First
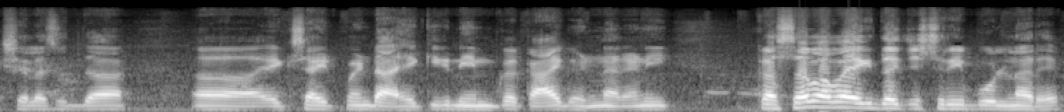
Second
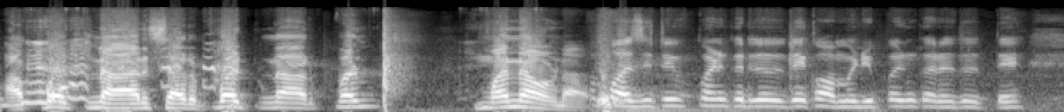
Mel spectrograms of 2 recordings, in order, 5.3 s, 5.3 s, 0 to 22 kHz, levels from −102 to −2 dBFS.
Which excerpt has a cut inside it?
second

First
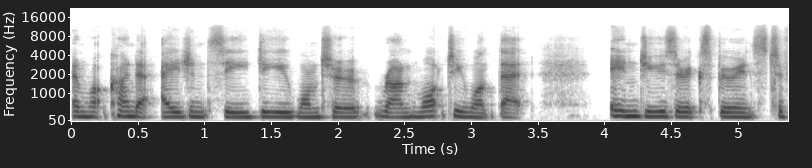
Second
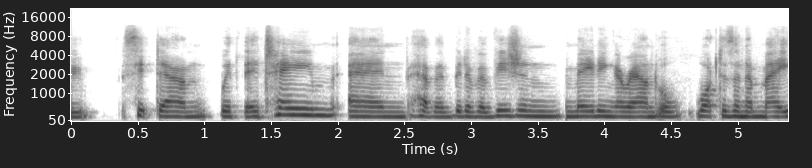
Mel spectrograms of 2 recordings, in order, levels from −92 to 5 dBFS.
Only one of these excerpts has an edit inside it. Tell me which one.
second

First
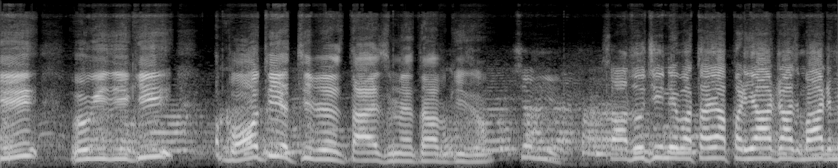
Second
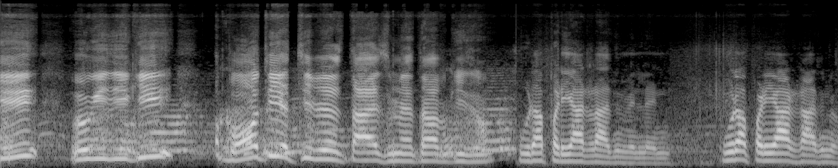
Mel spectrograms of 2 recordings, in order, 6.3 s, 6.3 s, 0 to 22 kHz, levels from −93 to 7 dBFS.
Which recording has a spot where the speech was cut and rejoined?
second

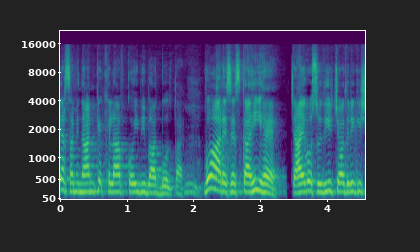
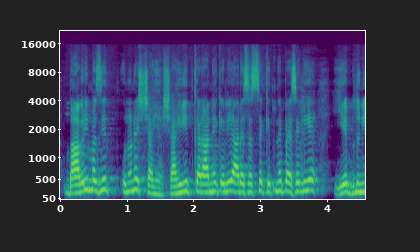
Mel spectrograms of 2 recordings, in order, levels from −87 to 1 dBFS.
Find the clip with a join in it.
first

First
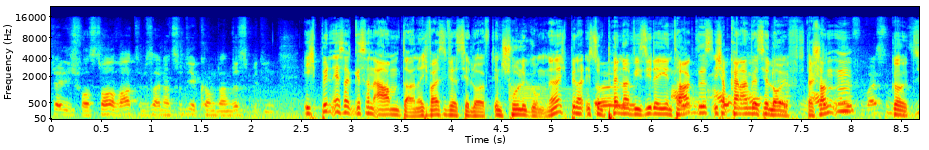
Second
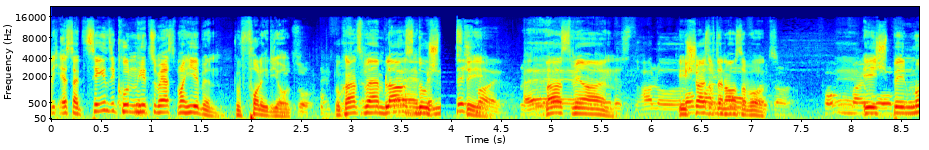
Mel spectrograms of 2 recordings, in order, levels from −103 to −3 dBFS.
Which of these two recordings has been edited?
second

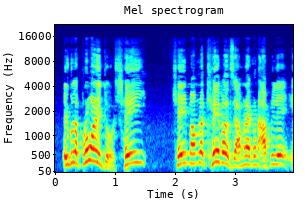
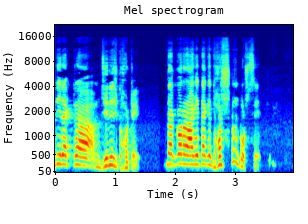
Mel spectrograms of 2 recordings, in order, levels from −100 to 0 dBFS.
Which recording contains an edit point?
second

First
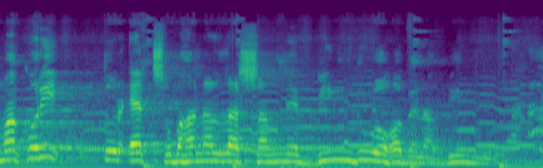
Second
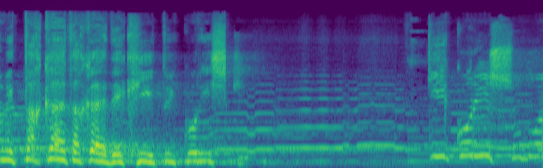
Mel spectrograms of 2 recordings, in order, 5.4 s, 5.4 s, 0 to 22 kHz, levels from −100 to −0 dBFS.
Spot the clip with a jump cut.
second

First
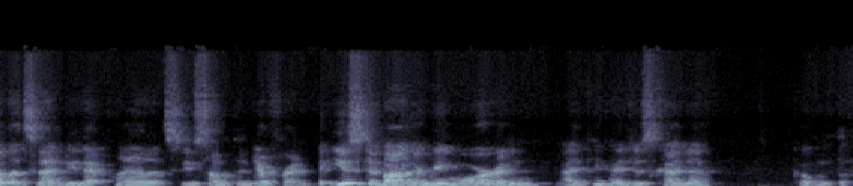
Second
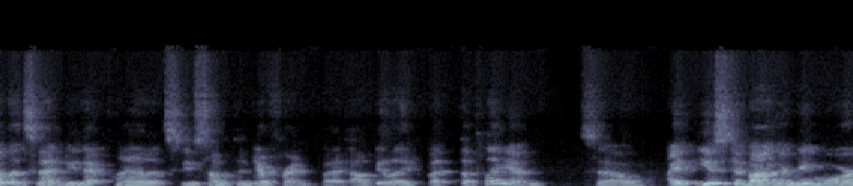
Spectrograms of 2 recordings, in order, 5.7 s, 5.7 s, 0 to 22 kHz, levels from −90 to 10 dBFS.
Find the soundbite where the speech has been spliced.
first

